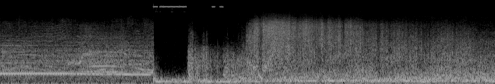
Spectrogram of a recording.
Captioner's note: air raid sirens; explosion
